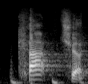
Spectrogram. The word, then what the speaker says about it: capture: Capture, catturare, capture, ture, ch. Capture.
